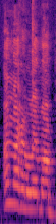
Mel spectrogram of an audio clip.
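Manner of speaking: high, loud insistence; heated protest. Retold or imitated. Groom's side insisting on the prenup, in a high, loud protest. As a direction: lay down the law. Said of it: "They're like".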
